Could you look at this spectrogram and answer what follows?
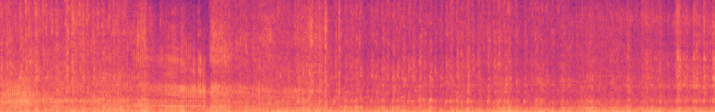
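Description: Loud car engine running steadily with a deep, even note and no clear revving.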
